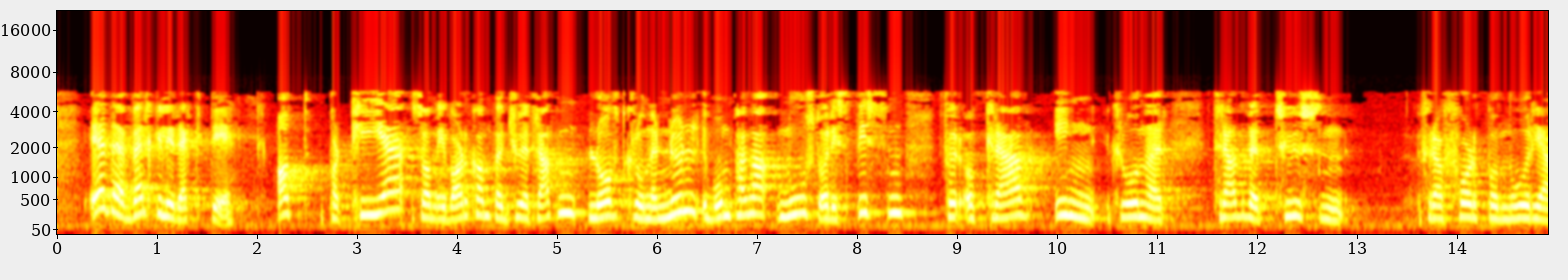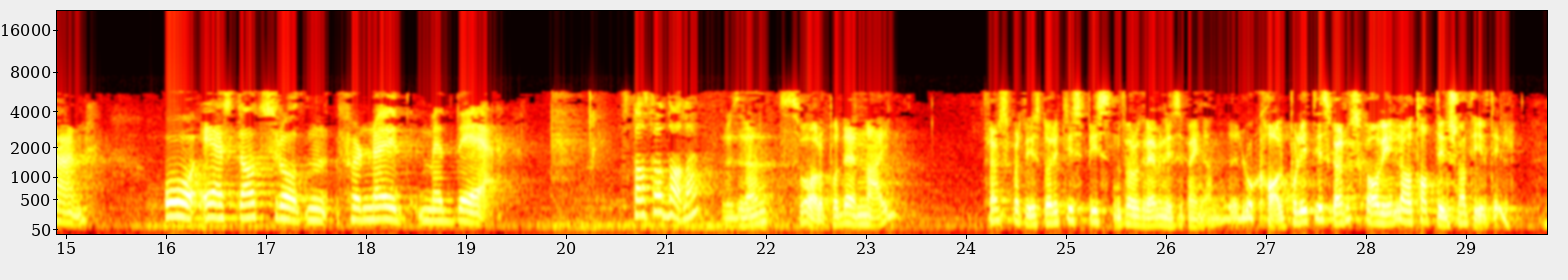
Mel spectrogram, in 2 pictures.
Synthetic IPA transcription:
ɛɖɛʋæɾkəlɪɾɪkt̪ɪʔɑt̪pʰɑʈʰiːəsɔmɪʋɑlkʰɑmpənçʉːət̪ʰɾæt̪n̩loːʋt̪kʰɾuːnəɳʉlɪbʊmpʰɛŋːɑnuːst̪oːɾɪspɪsn̩fɔɾʔɔkʰɾæːʋɪɲkʰɾuːnəɾt̪ʰɾæd̪ʋət̪ʰʉːsn̩ | fɾɑfɔlk̚pʰɔnuːɾjæːɳ | ɔʔɛst̪ɑːt̪sɾoːd̪n̩fɔɳœʏd̪mɛd̪ɛ̰ | st̪ɑːsɾɑd̪ɑːləpʰɾɛsɪd̪ɛnt̪sʋɑːɾəpʰɔd̪ɛnæɪ | fɾɛmspɑʈiːəst̪oːɾɪkːəɪspɪsn̩fɔɾɔkʰɾeːʋənd̪ɪsːəpʰɛŋːə̰nəɛlʊkʰɑ̰ːlpʊliːt̪ɪskœnskɑɔʋɪlːəɔt̪ʰɑt̪ːɪnɳɑt̪ʰḭːʋt̪ʰɪl

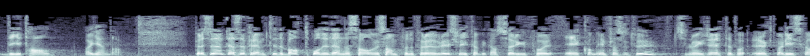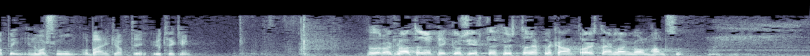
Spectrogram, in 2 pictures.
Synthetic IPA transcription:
d̪ɪɡɪt̪ʰɑ̰ːl | ɑɡɛnd̪ɑ̰pʰɾɛsɪd̪ɛnt̪ːjæseːɾfɾɛmt̪ʰɪld̪ɛbɑt̪ːboːd̪əɪd̪ɛnːəsɑːlɔɪsɑmfʉnːəfɔɾøːʋɾɪʂɭiːkɑt̪ʋɪkɑnsœɾɡəfɔɾeːkʰɔmɪnfɾɑst̪ɾʉkt̪ʰʉːɾsɔmɛŋəʈʰɪlɾɛt̪ːəɾfɔɾøːkt̪ʋæɖiːskɑːpɪŋɪ̰nːʊʋɑʂuːnɔ̰bæːɾəkʰɾɑft̪ɪ̰ʔʉ̰ːt̪ʰʋɪklɪ̰ŋ | d̪oːædɛklɑːt̪əɾɛpʰlɪkːʊʂjɪft̪əfʏst̪əɾɛplɪkʰɑnt̪ʰœ̰ʏst̪æɪnlɑŋɔlmhɑnsn̩

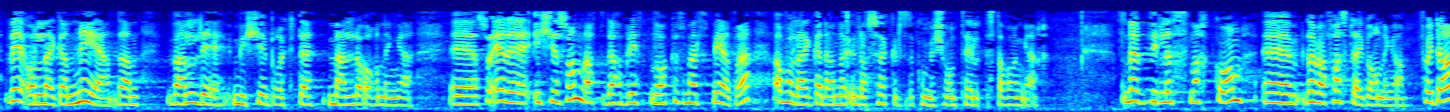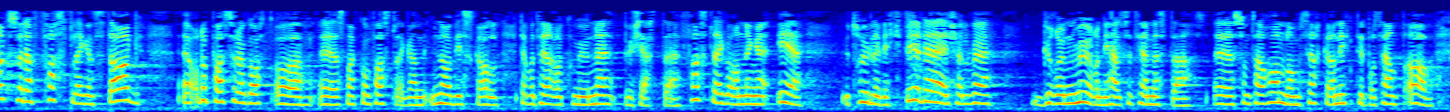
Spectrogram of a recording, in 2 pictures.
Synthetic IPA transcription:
ʋɛʔɔlɛɡːɑneːd̪ɛn | ʋɛld̪ɪmʏçːəbɾʉkt̪əmɛlːəɔɾd̪nɪŋə | sɔʔɛɾɖ̪ɛʔɪçːəsɔnːɑt̪d̪ɛhɑɾblɪt̪ːnoːkənsɔmhɛlst̪̚beːd̪ɾəʔɑʋɔlɛɡːɑd̪ɛnːəʔʉ̰nd̪əʁsøːkəlsəskʰʊmɪʃuːnt̪ʰɪlst̪ɑʋɑŋːə̰ɾ | mɛnd̪ɛʋɪlːəsnɑkːəɔmd̪ɛʋɑfɑst̪lɛɡəɔɾnɪŋɑfɔɾɪd̪ɑːɡsɔɛd̪ɛfɑst̪lɛɡənsd̪ɑːɡ | ɔ̰d̪oːpʰɑsːəʁd̪ɛɡɔt̪ːʰɔsnɑkːəɔmfɑst̪lɛ̰ɡɑnnɔɾʋɪskɑld̪̥ɛbɑnt̪ʰeːɾəkʰʊmʉːnəbʉd̪ʃɛt̪ːəfɑst̪lɛɡəɔɾd̪nɪŋəɛɾ | ʉt̪ʰɾuːlɪʋɪkt̪ɪd̪ɛæɾçœlʋə | ɡɾʉnːmʉːɾənɪhɛlsət̪ʰjeːnəst̪əsɔmt̪ʰɑːɾhɔnːʊmsɪɾkɑnɪt̪ːɪpʰʁʊsɛnt̪ʰɑʋ

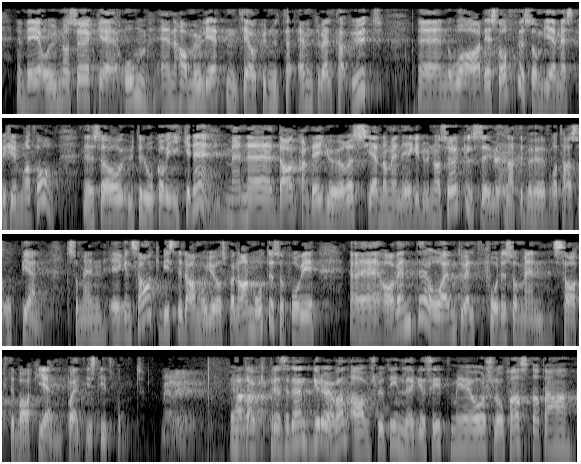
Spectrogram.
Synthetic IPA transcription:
ʋɛɔʉnːəsøːkəɔmɛnɦɑmʉːlɪheːt̪n̩t̪ʰɪlɔkʰʉnːəɛʋɛnt̪ʉɛlt̪ʰːɑːʔʉːt̪ | nuːəɑʋd̪ɛst̪ɔfːəsɔmʋɪæɾmɛst̪̚bəçʏmɾɑfɔɾ | sɔʉːt̪əlʊkːəɾʋɪɪkːəd̪ɛmɛnd̪ɑkʰɑnd̪ɛjøːɾəsjɛnːɔmæɪneːɡənʉnːəʂøːkəlsəʉːt̪n̩ɑt̪̚d̪ɛbəhøːʋəɾɔt̪ʰɑːsʊpːɪjɛnː | sɔmæɪneːɡənsɑːkʋɪsd̪ɛd̪ɑmɔjøːɾəspʰɔɛɪnɑːnmoːt̪əsɔfɔɾʋɪ | ɑːʋɛnt̪ːəɔɛʋɛnt̪ʉɛlt̪foːd̪ɛsɔmæɪnsɑːkt̪ʰɪlbɑːkəɪjɛnːpʰɔɛt̪ʋɪst̪ʰːɪd̪spʊŋk̚t̪ | ɪhɑt̪ʰɑkːpʰɾɛsɪd̪ɛnt̪ɡɾøːʋɑnɑːʋʂɭʉt̪ːəɾɪnlɛɡːəsɪt̪mɛɔʂɭoːfɑst̪ɑt̪hɑn

